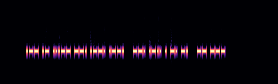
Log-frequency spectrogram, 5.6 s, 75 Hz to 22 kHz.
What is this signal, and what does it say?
Morse code, heard as a keyed tone, about 48 wpm, 700 Hz. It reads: WA3GPP GLENN MO
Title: K1USN SST QSO Practice - 45wpm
